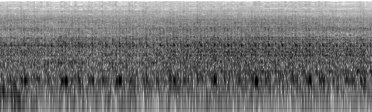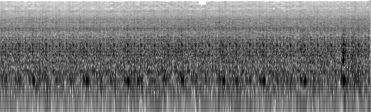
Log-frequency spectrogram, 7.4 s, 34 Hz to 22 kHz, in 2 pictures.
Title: Vauxhall Astra 2.0 CDTi 2012 cold start engine rattle / knocking noise ?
